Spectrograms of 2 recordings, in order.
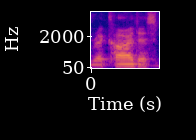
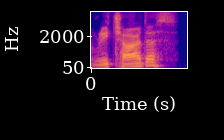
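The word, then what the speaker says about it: Ričardas: also got told off for saying uh baris's name wrong because because his first name I was saying ricardus but apparently it's re it's like richardis like you say it like a CH so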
